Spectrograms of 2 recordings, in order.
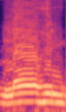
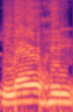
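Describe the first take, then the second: The two takes are said the same way.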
